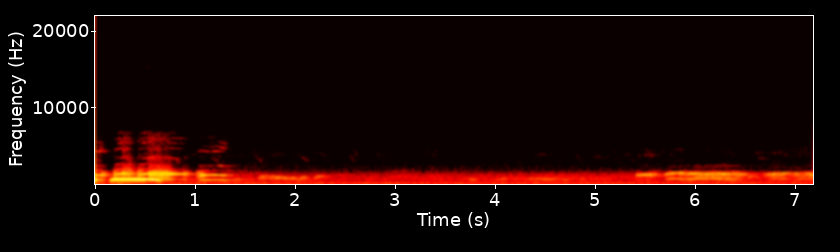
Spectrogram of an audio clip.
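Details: Spotted dove decoy call, thúc and gọi styles, for drawing in wild doves: one loud rounded coo at the start, then softer fading coos and a quieter, hoarser cooing phrase near the end.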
